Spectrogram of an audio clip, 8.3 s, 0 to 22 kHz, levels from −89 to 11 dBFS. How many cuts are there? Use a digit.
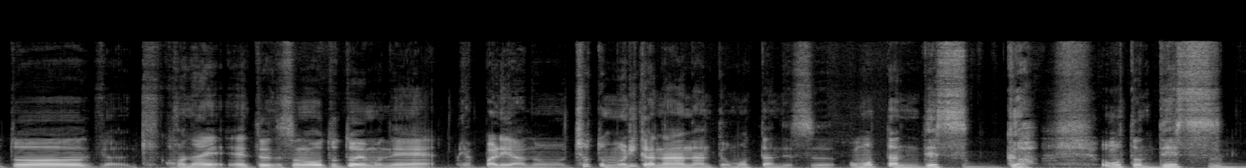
1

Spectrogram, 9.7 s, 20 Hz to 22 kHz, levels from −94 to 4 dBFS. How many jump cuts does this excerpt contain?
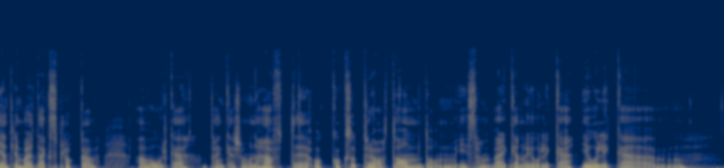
1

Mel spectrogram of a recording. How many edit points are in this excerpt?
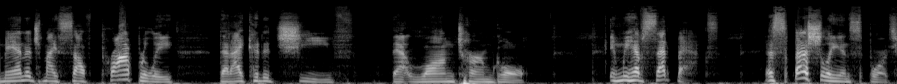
1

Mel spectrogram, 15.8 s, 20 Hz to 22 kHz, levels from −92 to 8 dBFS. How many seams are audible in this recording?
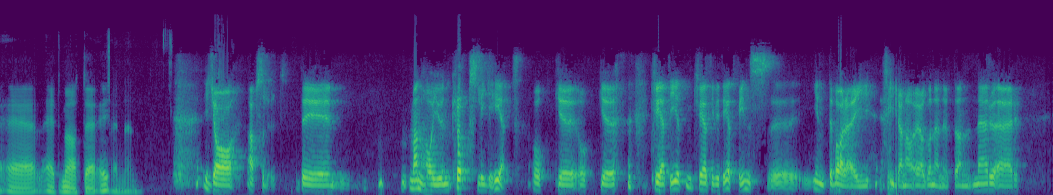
1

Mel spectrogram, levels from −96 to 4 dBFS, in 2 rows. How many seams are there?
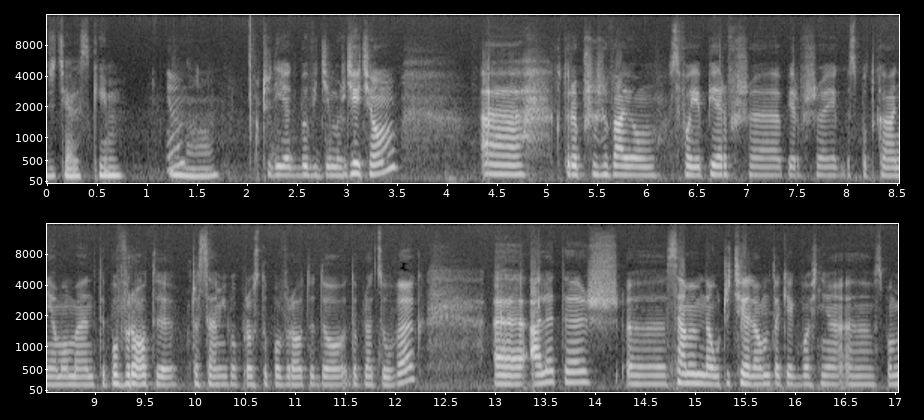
2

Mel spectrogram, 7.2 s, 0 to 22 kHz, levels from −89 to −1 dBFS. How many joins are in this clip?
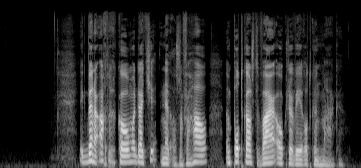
0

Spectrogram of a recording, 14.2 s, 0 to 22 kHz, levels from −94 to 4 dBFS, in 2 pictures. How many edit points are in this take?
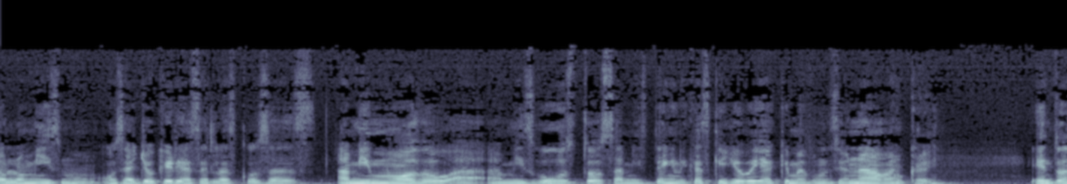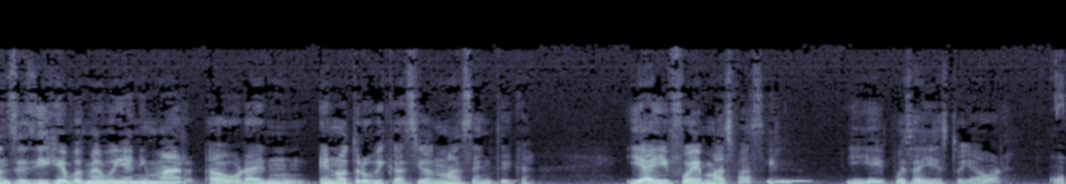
1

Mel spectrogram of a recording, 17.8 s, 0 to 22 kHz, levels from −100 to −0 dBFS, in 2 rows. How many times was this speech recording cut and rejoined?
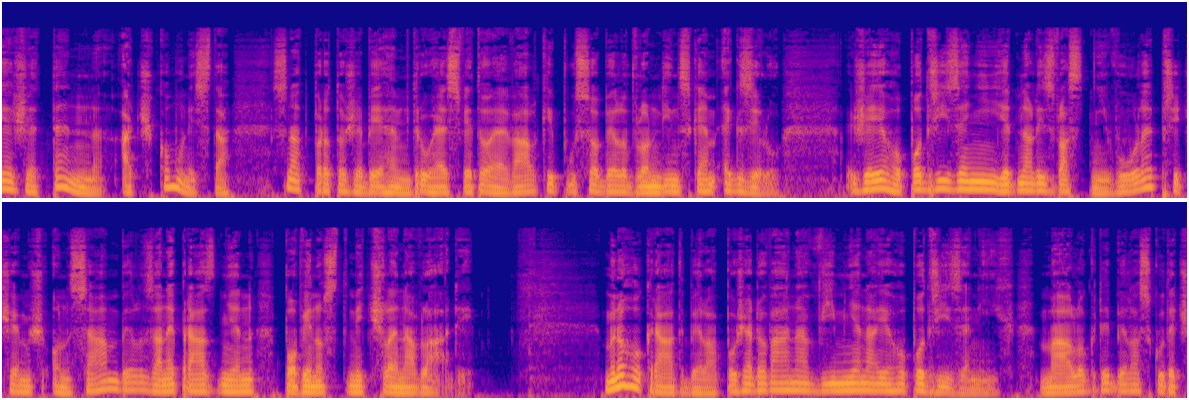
2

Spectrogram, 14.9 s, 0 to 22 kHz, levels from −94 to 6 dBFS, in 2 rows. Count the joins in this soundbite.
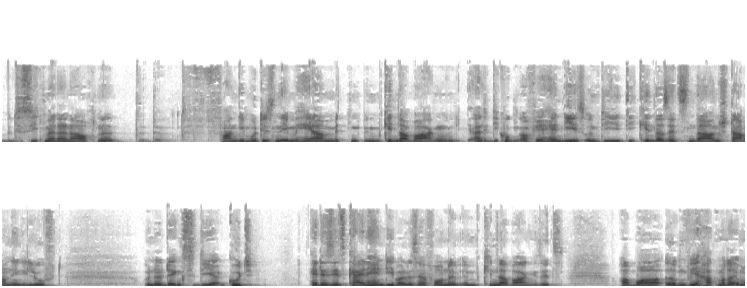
1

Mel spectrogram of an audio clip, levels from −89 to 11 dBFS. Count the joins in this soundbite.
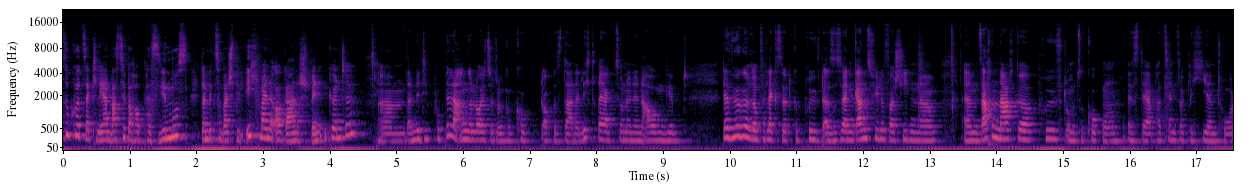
1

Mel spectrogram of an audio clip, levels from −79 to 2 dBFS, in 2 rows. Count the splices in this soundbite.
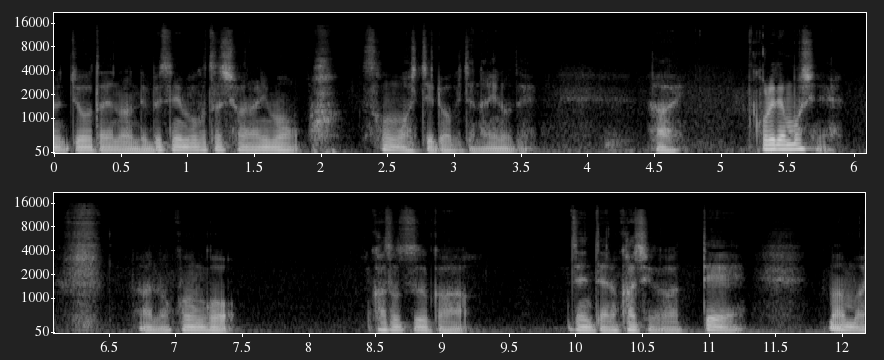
0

